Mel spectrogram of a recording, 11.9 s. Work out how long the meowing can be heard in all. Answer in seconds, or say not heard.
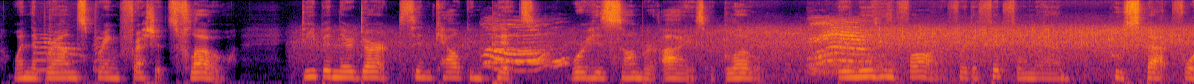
3 s.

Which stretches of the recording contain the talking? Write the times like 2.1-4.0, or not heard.
0.1-2.4, 3.0-7.7, 8.3-11.9.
